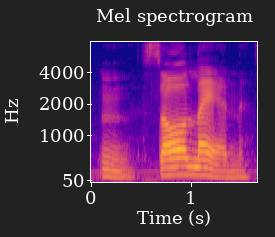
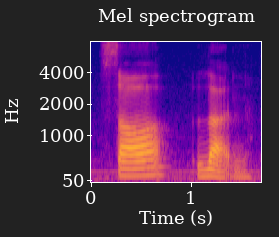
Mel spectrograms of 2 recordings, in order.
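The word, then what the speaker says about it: sullen: Let's try with the short vowel. Solen. That doesn't make sense. Let's try it with the schwa sound. Solen.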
